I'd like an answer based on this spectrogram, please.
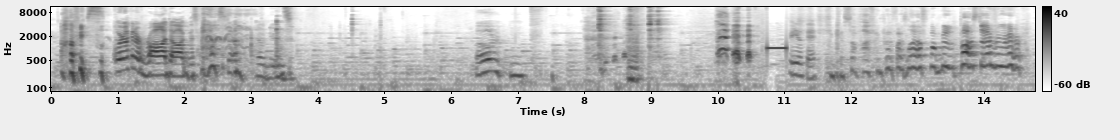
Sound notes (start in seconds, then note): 2.3 laughing; 7.4 laughs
